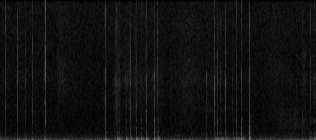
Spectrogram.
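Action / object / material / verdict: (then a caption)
flick / plastic comb / plastic / none. A fingernail strums the teeth of a black plastic comb close to the microphone, producing bursts of rapid dry clicks and ticks. The clicks are short with almost no ring and carry a low, thumping body, separated by brief quiet gaps.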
